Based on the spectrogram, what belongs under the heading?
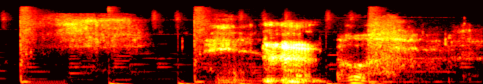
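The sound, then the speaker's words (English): A man clears his throat a few times in quick succession, fairly loud, with rough guttural bursts and no words spoken. “Was clearing my throat.”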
